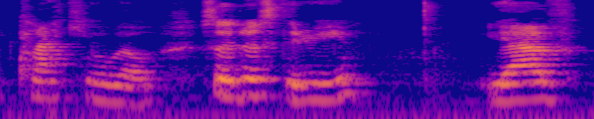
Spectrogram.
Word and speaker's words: Clerkenwell: You don't pronounce it as, I mean, because it's starting with Clerk. A lot of people say Clerkenwell, but it's actually Clerkenwell.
